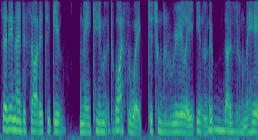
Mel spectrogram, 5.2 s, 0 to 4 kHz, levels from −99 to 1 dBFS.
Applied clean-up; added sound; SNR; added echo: neural diffusion model UNIVERSE++.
